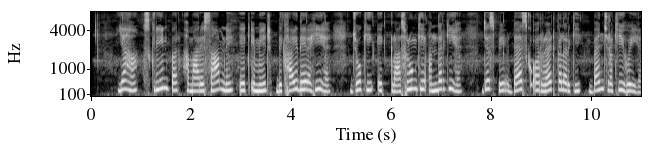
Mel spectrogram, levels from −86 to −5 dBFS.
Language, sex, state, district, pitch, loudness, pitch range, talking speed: Hindi, female, Goa, North and South Goa, 255 Hz, -17 LUFS, 235-280 Hz, 165 wpm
